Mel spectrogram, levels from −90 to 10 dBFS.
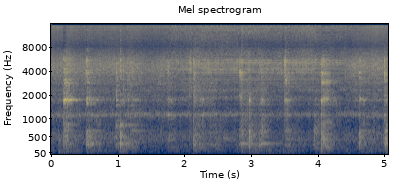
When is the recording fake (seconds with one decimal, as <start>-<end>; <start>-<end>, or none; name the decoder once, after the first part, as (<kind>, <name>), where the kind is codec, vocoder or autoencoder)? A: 1.7-4.4 (codec, SNAC)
